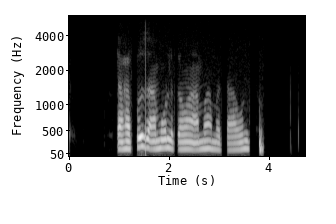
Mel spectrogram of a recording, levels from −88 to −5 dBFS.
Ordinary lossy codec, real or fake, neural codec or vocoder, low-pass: Opus, 24 kbps; real; none; 5.4 kHz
